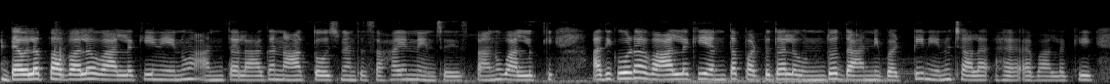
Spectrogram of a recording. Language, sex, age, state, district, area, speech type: Telugu, female, 18-30, Andhra Pradesh, Guntur, urban, spontaneous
